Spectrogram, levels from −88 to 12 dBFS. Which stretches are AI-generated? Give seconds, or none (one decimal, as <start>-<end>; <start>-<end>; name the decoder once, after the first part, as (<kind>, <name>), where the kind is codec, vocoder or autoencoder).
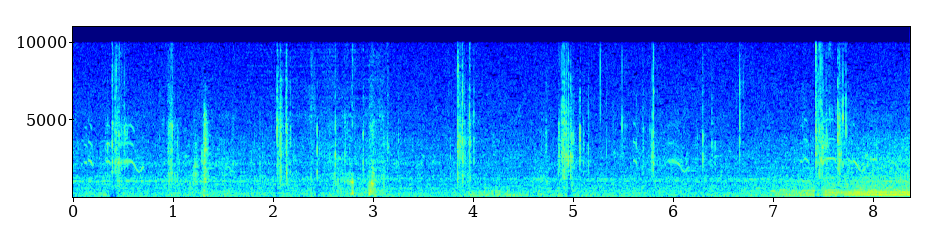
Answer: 1.7-3.1 (vocoder, BigVGAN v2)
